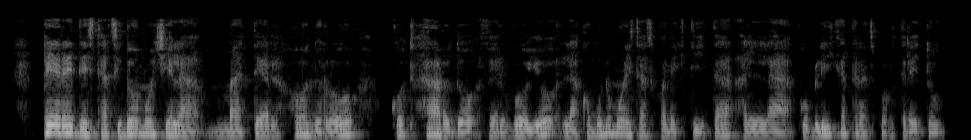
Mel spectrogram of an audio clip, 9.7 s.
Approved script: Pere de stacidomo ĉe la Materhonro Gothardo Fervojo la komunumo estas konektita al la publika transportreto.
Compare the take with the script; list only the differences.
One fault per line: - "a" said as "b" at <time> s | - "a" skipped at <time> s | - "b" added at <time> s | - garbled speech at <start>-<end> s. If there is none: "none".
none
